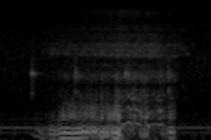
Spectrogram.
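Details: Yuki the Akita, getting older, snores noisily once asleep, head on a foot: one long, rumbling, rattling snore lasting over a second, over a steady background hum.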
